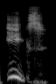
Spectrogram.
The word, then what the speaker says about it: Eeks: Seeing a mouse. Eek. Oh, so it's Eeks.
